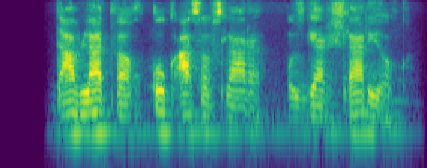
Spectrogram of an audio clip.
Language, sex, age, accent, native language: Uzbek, male, under 19, Navoiy, Uzbek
